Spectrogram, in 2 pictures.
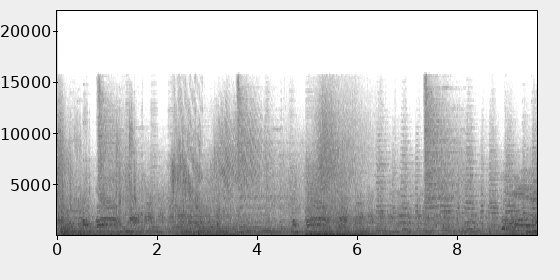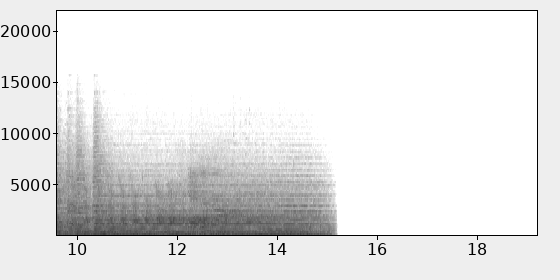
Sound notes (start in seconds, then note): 0.1 electricity crackling; 6.3 dramatic music; 9.4 Ursula laughing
